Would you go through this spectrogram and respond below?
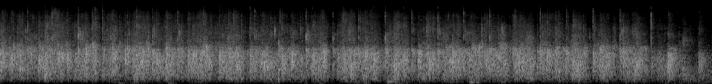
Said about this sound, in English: Empower is also supporting the event today here with volunteers, both in the kitchen and out in the great room. So let's give them a warm round of applause.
